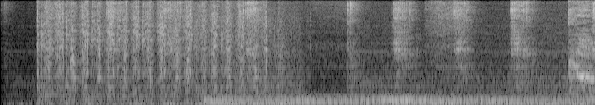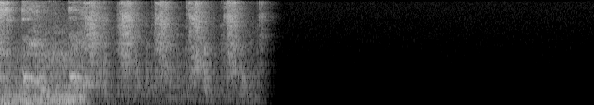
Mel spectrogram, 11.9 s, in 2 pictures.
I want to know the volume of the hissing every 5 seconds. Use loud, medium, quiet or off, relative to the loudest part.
loud, loud, off.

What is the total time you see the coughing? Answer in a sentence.
You can hear the coughing for 2 seconds altogether.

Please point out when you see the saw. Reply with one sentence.
The saw can be heard from 0.3 to 3.1 s.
